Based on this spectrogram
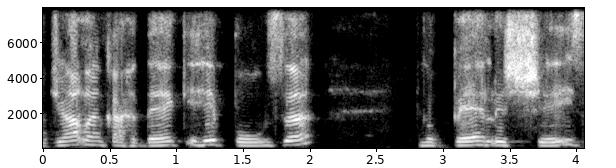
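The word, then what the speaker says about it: Père Lachaise: o despojo mortal de Allan Kardec repousa no Perle Chez é isso eh essa esse cemitério pronuncia aí em francês pro povo saber porque eu não sei tá certo Dona Vilan perlees É isso mesmo tá mas é assim esse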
